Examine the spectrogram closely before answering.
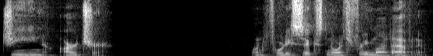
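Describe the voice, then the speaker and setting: An actor playing an earnest, by-the-book young police detective in a 1940s American crime game, questioning in a crisp, formal manner. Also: male voice, fairly low pitch, fairly even intonation, measured pace, a bit bright, a little hiss or hum. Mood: probing. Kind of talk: video game cutscene acting, 1940s American setting.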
